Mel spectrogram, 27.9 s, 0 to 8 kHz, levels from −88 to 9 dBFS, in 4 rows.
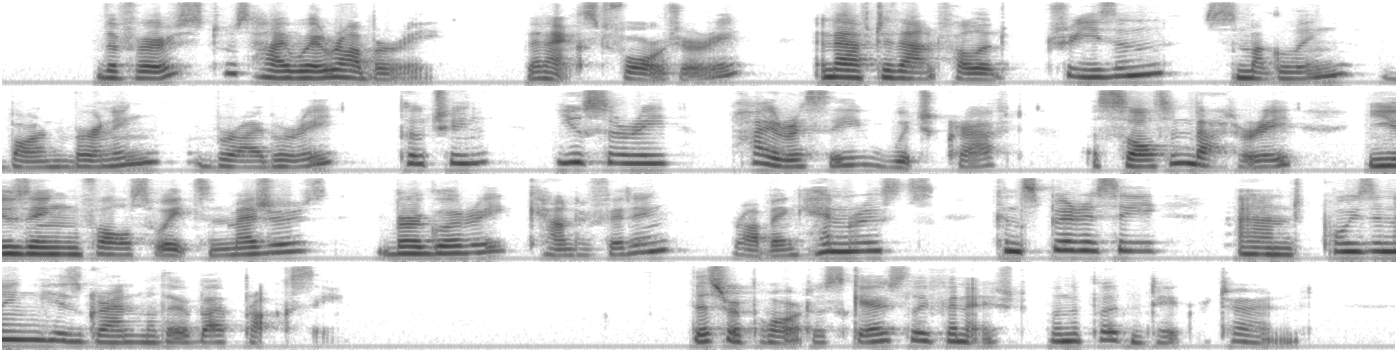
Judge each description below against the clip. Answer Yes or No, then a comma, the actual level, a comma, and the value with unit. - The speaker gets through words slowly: Yes, slow, 110 wpm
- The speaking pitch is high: Yes, high, 210 Hz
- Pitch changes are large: Yes, wide, 5.8 semitones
